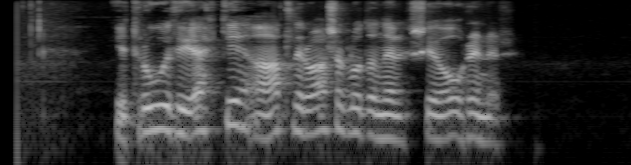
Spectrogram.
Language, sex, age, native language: Icelandic, male, 50-59, Icelandic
